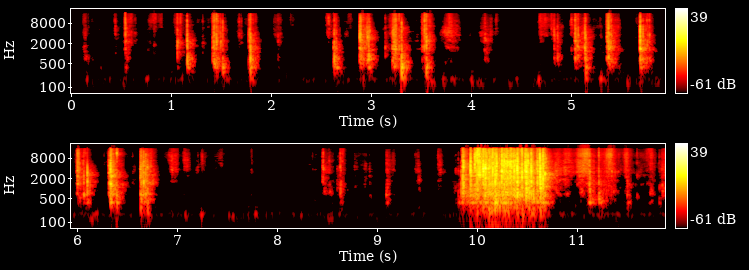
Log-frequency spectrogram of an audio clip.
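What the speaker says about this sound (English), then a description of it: "So I have to pull more cards." Tarot cards are shuffled in short crisp riffling bursts, close and clear, with quiet pauses between them and a louder, longer riffle near the end.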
